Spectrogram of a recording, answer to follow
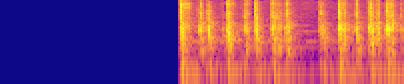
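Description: Silence, then about a second in a rapid run of sharp clicks, a keyboard-typing sound effect.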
